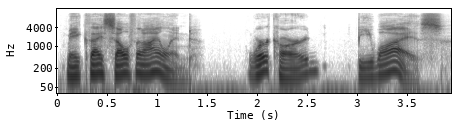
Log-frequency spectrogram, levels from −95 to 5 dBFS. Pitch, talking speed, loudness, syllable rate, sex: 120 Hz, 120 wpm, -16 LUFS, 3.4 syllables/s, male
